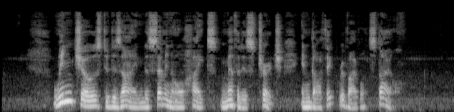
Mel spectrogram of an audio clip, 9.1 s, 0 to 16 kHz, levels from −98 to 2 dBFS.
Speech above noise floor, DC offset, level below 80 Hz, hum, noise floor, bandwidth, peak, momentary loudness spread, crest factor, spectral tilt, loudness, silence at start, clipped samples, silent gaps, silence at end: 39 dB; under 0.1%; -54 dBFS; none; -61 dBFS; 11.5 kHz; -4 dBFS; 13 LU; 20 dB; -6 dB/octave; -23 LUFS; 1.05 s; under 0.1%; none; 1.15 s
